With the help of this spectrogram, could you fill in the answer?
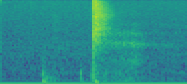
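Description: A single sharp, crisp slap as a person slaps their own forehead rings out after a couple of soft, dull thumps, then quickly fades. No one speaks.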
